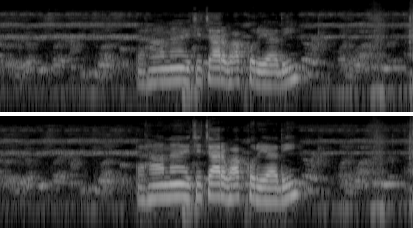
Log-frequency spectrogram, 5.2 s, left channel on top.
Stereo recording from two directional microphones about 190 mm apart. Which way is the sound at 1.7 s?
40° right (ahead or behind).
